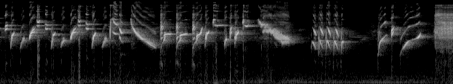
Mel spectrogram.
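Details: European goldfinch of the form Carduelis balcanica singing a fast, lively medley of sweet chirps, downward-sliding notes and twitters, with a brief harsh buzzy note at the very end.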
